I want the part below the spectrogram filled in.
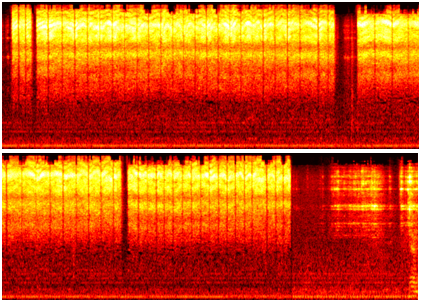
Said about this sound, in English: and then I'm gonna spray it with this vinyl spray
